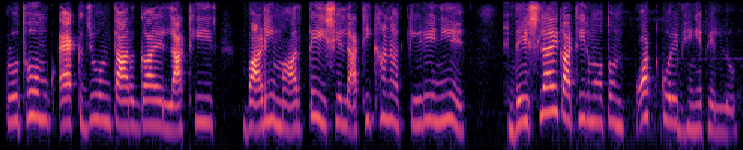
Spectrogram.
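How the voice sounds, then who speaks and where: A woman reads a children's story aloud at a very slow pace, with a somewhat high voice. She sometimes rereads a line or stops to explain a word. The recording is dry and a little dull. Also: no room sound. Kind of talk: storybook reading.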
